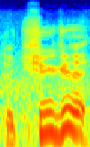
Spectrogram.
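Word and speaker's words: hygge: explain or translate the word hug it's right pronunciation you try yeah H I've I've done it many times Huga is a sense of feeling at ease at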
